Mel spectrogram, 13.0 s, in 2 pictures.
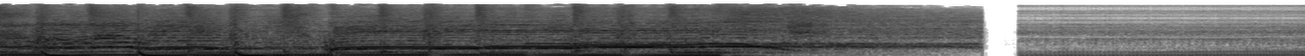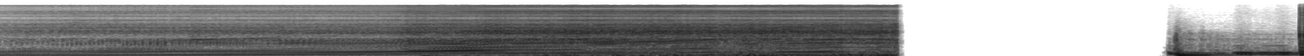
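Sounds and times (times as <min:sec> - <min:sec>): car engine accelerating: 0:05.1 - 0:11.1.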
